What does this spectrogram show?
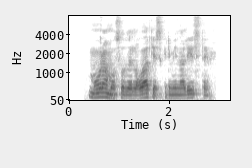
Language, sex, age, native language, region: Slovenian, male, 60+, Slovenian, Drava region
